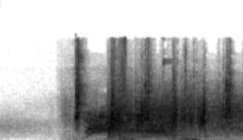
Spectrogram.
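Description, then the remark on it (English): A rapid volley of gunshots bursts out after a quiet start, loud, the repeated cracks running together into a sustained, echoing barrage as Heather and Bert fire repeatedly at a creature. “Hearing gunshots, Rhonda looks over at the little house.”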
